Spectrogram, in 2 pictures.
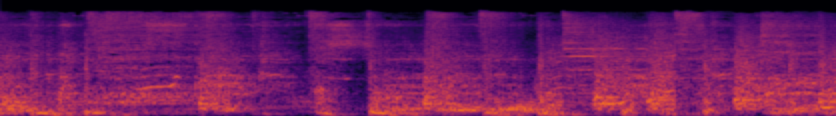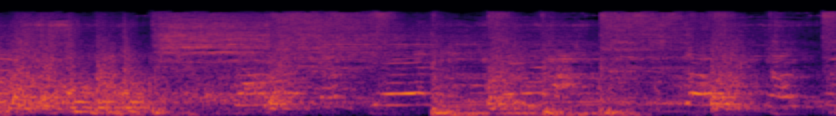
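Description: Drum kit played in a steady groove, kick, snare and cymbals, over a recorded pop song, with the cymbals washing louder about five seconds in and again near the end.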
